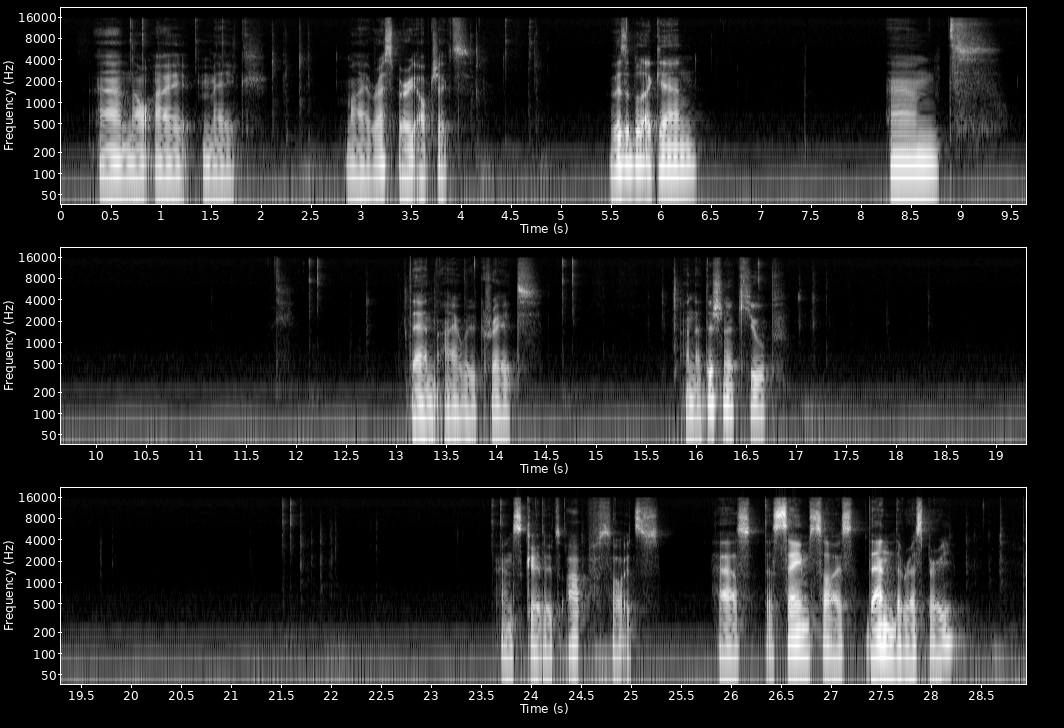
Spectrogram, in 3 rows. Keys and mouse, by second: 0.7 click, 1.3-1.8 middle drag, 2.1 KP_1, 2.4 KP_7, 4.4 shift+middle click, 12.2 click, 13.2 shift+a, 15.8 g, 16.5 click, 17.0 g, 17.7 s, 21.5 click, 21.9 g, 23.6 click, 24.0 g, 24.2 s, 24.2 y, 24.6 x, 26.3 click, 27.8 g, 28.2 y, 28.6 x.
